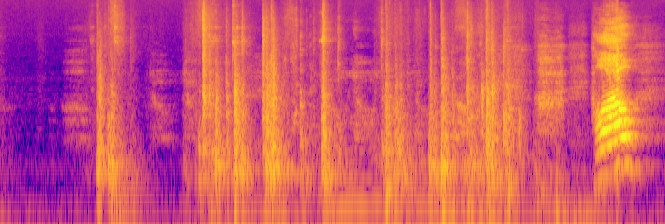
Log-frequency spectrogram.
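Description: A young man speaks with animation in a small echoing room.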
